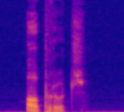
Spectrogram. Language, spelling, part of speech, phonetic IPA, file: Polish, oprócz, preposition, [ˈɔprut͡ʃ], Pl-oprócz.ogg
